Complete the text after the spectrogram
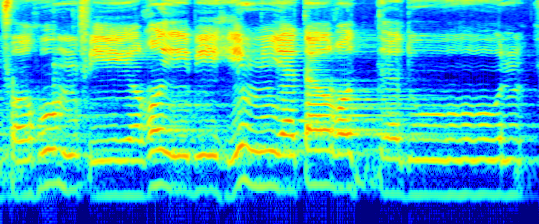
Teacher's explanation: یترددون، را کے اوپر زبر ہے، را کو پر پڑھیں گے، اور یہاں پر وقفی کی صورت میں مد عارض وقفی ہوگا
